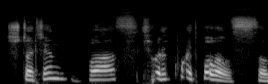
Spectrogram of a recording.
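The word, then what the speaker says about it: Szczecin: Welcome to Chuchchin.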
